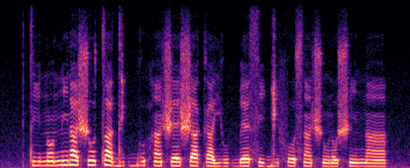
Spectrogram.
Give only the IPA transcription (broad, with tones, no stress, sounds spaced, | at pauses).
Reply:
t i˨ n ɔ̃˧ n ĩ˦ ɾ a˧ ʃ o˦ t a˦˨ d i˧ ɡ͡b u˧ h ã˧ ʃ ɛ˧ ʃ a˧ k a˨ j u˨ ɡ͡b ɛ˧ s i˨ ɡ i˧ f o˧ s ã˧ ʃ ũ˨ ɾ o˧ ʃ ĩ˧ n ã˧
